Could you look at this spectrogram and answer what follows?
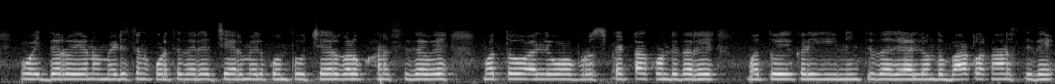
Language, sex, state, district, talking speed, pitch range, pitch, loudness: Kannada, female, Karnataka, Raichur, 140 wpm, 235-245 Hz, 240 Hz, -15 LUFS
